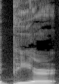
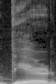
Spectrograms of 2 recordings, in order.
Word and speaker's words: Pierre: I was going to say Pierre, South Dakota, but I've been reliably informed it is pronounced Pierre, or something similar to that.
